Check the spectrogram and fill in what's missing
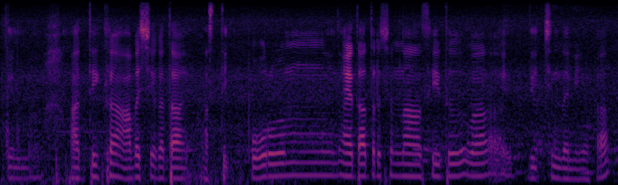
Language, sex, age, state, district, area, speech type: Sanskrit, male, 45-60, Kerala, Thiruvananthapuram, urban, spontaneous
